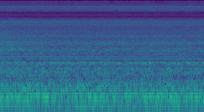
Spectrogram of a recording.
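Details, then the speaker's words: Furnace with a broken igniter, lit manually to check the system before parts are swapped: a steady, even low roar with no pulsing or popping as the gas burner runs smoothly. The blower fan is due to start next. "The igniter on the furnace isn't working, it's broken, but we're going to manually light this thing, fire it up, and make sure that there's no other issues with it before we start swapping out parts."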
